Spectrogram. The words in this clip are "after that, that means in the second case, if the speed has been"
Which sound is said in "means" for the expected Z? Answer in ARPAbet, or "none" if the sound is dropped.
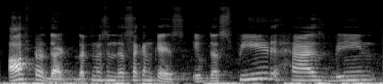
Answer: S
